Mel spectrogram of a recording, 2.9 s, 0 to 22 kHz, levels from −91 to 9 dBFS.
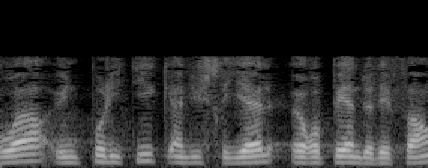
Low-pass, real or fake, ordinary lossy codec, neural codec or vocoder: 5.4 kHz; real; none; none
